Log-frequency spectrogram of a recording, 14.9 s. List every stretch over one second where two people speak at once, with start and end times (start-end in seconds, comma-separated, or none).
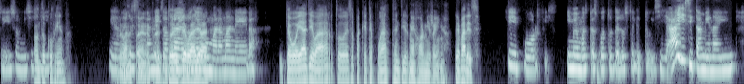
2.3-4.2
